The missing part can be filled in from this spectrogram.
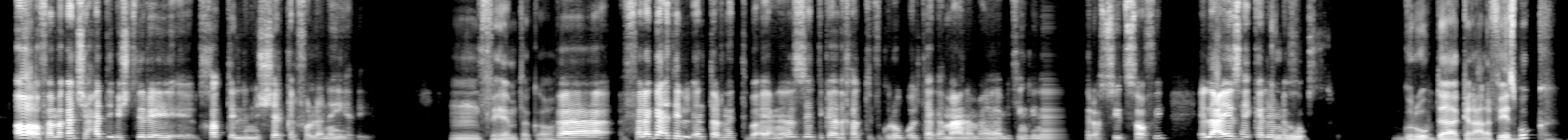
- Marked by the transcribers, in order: other background noise; in English: "group"; in English: "group"
- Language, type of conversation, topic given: Arabic, podcast, إزاي تعرف إن الشخص اللي على النت يستاهل ثقتك؟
